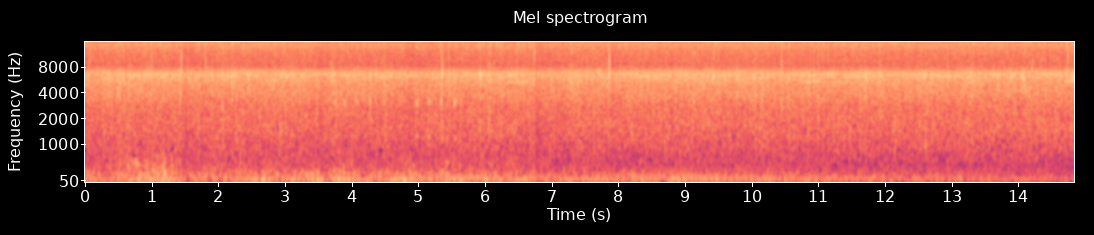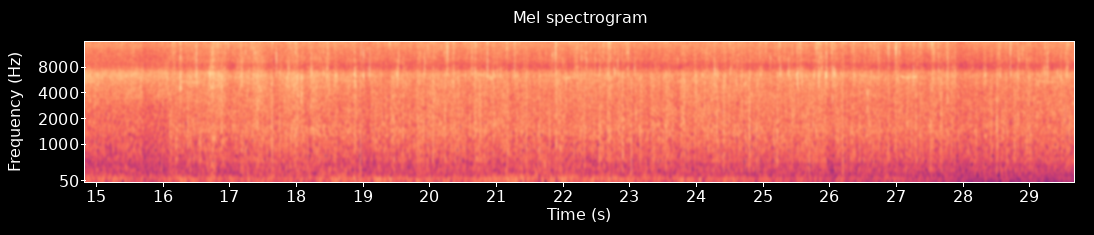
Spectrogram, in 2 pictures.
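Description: Heavy rain hissing down, with thunder rumbling low underneath for the first ten seconds or so. About halfway through the sound turns close and crisp: rain pattering on a tarp shelter.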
